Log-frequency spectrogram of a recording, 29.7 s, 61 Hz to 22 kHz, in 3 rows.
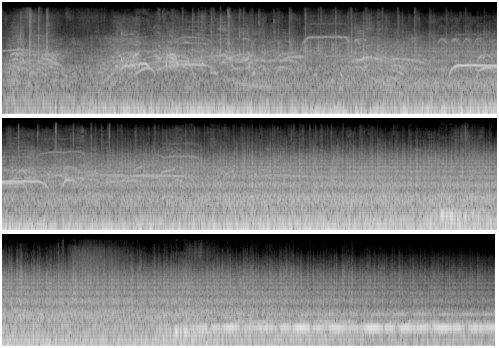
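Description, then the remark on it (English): A thick, continuous low rumble of rocket engines at liftoff, with a crowd cheering and shouting over it, the roar sustained and loud throughout. “The engines will start in 6 seconds before liftoff.”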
